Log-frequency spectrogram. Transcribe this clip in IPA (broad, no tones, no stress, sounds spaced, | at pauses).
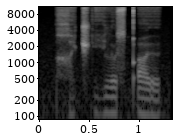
χ i̤ t͡ʃʼ i̤ l ɵ s qʼ ɘ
